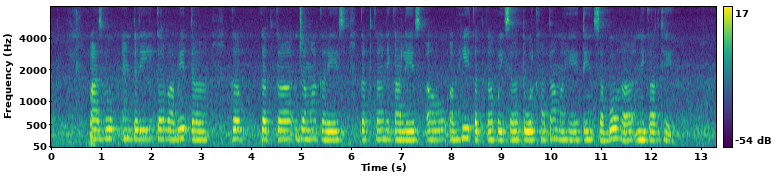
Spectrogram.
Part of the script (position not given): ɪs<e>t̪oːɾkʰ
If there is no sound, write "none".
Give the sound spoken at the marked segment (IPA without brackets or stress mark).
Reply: a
